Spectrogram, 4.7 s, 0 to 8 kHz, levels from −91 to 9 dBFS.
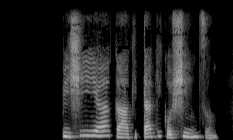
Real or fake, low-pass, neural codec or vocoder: real; 7.2 kHz; none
